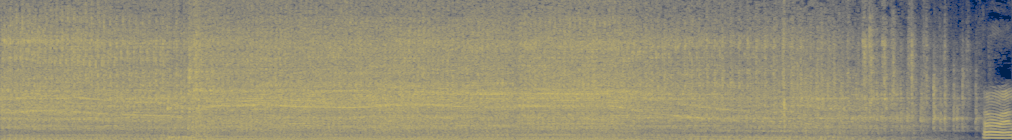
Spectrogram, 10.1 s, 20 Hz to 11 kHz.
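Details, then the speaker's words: 15+ year old, high-hours John Deere X729 lawn tractor before service, warming up for an oil change: lumpy idle about four pulses a second with skips; missing at idle, owner suspects a clogged carburetor. "hear that how it's like missing when it idles i think it's kind of choking the carburetors kind of clogged or something"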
